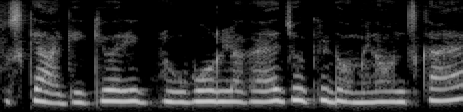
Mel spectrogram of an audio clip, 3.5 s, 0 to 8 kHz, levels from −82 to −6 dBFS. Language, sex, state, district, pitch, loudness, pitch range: Hindi, female, Bihar, Purnia, 285 Hz, -29 LUFS, 275-300 Hz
